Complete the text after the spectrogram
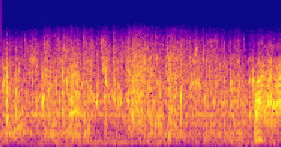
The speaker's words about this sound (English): Better splash some water on my face.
